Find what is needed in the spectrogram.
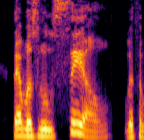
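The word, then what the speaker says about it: Lucycle: strange other than Pamela with a Y is Lucille because it looks like Lucy. So it's L U C Y C L E but it it's Lucille.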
